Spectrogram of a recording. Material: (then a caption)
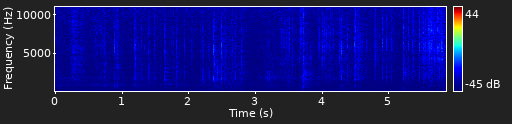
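Paper. An open glossy psychology magazine with thin printed pages is held in both hands while the fingertips rub, squeeze and then turn a page. Quiet, dense crinkling and papery rustling come through as a steady run of bright, brief tick-like clicks over a low rumble. The level stays soft and fairly even throughout.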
